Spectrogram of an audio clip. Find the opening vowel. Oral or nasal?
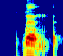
oral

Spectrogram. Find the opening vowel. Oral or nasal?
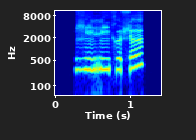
nasal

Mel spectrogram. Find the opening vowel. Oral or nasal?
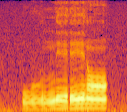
oral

